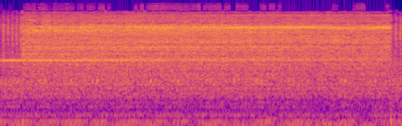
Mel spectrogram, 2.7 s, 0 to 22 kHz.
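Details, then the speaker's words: 2007 BMW X3 with N52 engine at idle: thin steady high whistle/whine that changes with the oil cap; most likely the rear main seal sucking air under excess crankcase vacuum, engine running rough. "and it's the air passing through from atmosphere into the crankcase through the seal and it makes that whistling noise and obviously we're gonna run rough"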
